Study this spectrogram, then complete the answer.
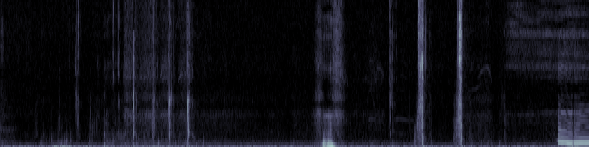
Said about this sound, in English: No, I'm gonna try this Celsius you got me though. It tastes almost like a retro vibe. Have a little sip.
